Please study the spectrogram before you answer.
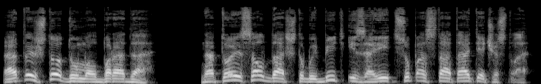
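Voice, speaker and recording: A man's voice: mid-range voice, lively intonation, normal speed, mellow, breathy edge, dry recording, studio quality, voice pushed up. A man doing a coarse drunken lieutenant. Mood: mocking threats. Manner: coarse, mocking, barking orders. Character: boorish drunken army lieutenant, mocking and cruel.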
